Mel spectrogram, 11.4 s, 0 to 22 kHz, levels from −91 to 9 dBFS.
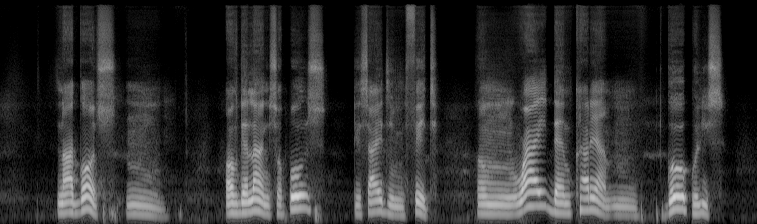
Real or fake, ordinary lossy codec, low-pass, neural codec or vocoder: fake; none; none; autoencoder, 48 kHz, 32 numbers a frame, DAC-VAE, trained on Japanese speech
